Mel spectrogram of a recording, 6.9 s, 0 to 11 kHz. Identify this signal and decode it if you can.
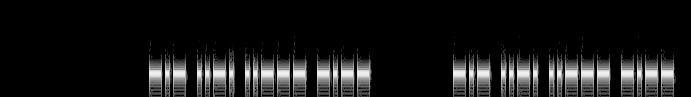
Morse code, heard as a keyed tone, about 30 wpm, 700 Hz. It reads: KF2Y KF2Y
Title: USA Call Signs - 4 Characters - Repeated 2x - 30wpm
